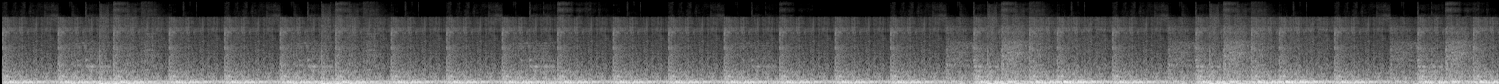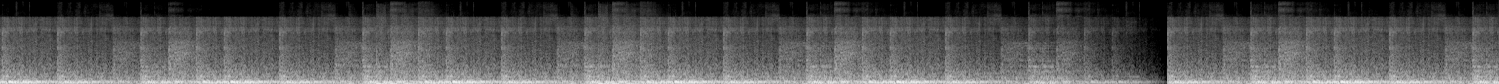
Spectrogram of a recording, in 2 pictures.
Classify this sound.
Music > Multiple instruments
